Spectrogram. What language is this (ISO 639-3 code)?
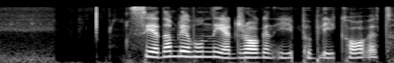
swe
